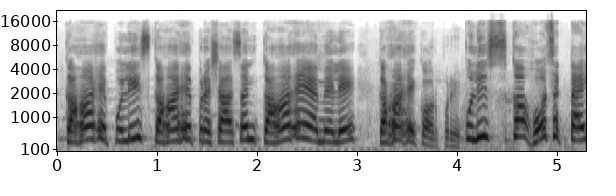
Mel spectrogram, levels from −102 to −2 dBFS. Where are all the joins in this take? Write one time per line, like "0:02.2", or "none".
0:04.0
